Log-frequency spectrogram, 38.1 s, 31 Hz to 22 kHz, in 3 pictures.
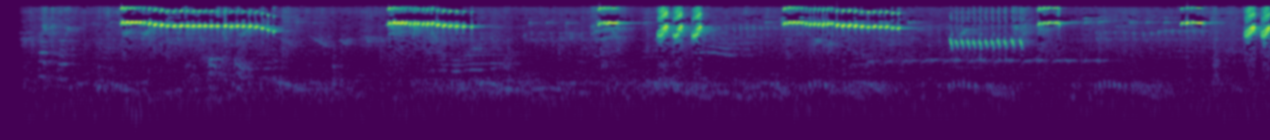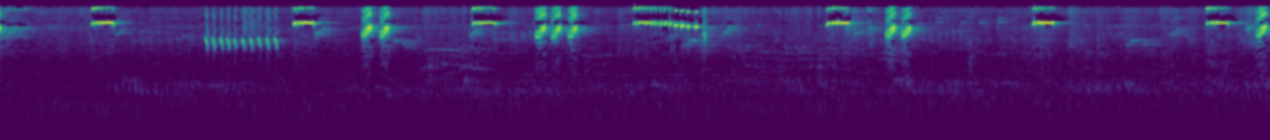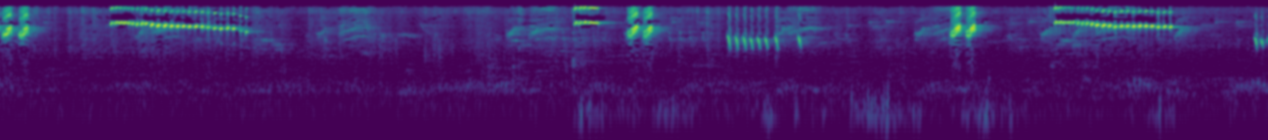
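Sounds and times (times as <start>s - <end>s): sunbird singing: 1.2s - 2.9s, 3.7s - 5.0s, 6.0s - 12.9s, 13.6s - 16.8s, 17.4s - 19.9s, 23.0s - 23.4s, 26.5s - 28.0s, 35.9s - 38.0s.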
